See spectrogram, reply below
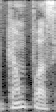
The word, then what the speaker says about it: компас: Иногда мы знали такие случаи, и все мы вспоминаем, кто-то смотрел, кто-то там читал «Дети капитана Гранта», когда топор, подложенный под компас, вот так я проверял ударение, правильное ударение компас, если это такой большой прибор на корабле, показывал не то направление.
